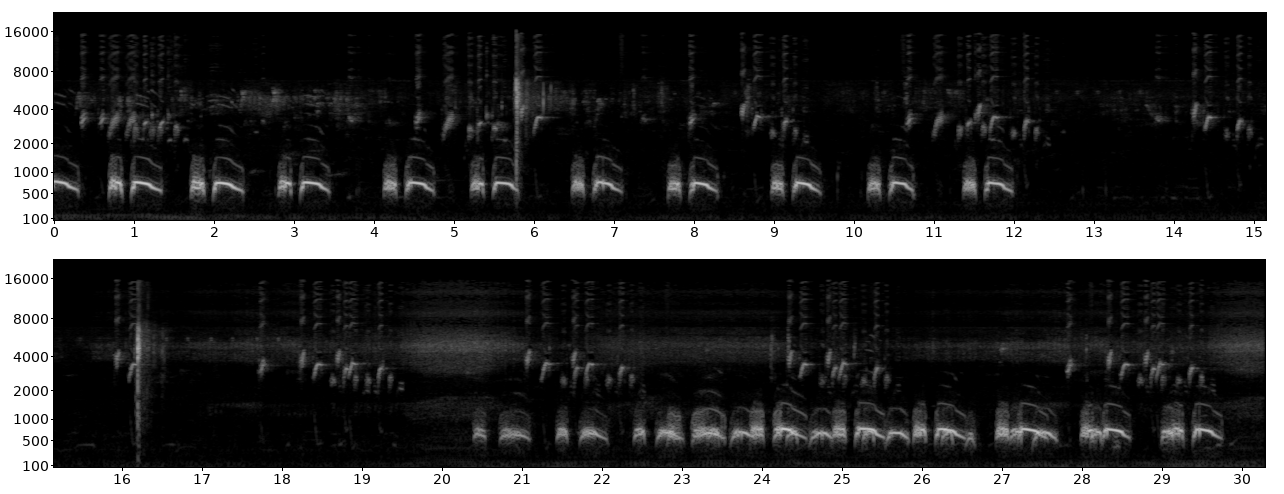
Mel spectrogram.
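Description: Spotted dove cooing in a long, evenly spaced series of short coos. The coos stop about twelve seconds in and start again, more closely spaced, after about eight seconds. Fainter high chirps of small birds are behind them, and there are two sharp clicks.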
